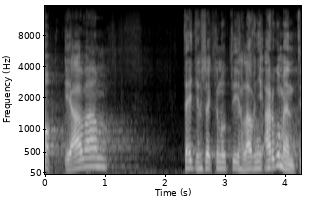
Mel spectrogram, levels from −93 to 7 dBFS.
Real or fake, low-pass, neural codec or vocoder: fake; 14.4 kHz; vocoder, 44.1 kHz, 128 mel bands, Pupu-Vocoder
